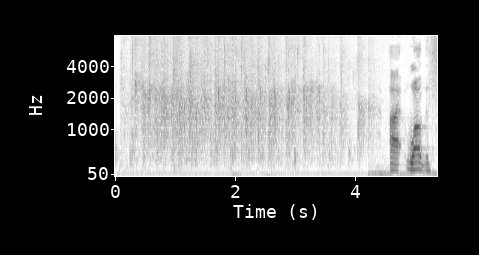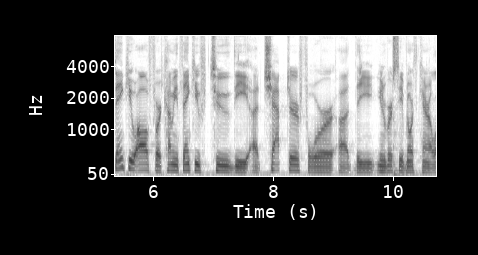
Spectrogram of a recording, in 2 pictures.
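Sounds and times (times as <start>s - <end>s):
audience applause: 0.0s - 4.2s
speech: 4.6s - 10.7s.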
